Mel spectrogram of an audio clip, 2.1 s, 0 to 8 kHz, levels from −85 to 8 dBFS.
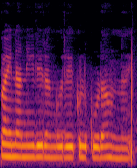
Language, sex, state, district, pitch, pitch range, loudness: Telugu, female, Telangana, Mahabubabad, 195 Hz, 195-205 Hz, -18 LUFS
